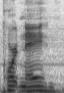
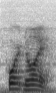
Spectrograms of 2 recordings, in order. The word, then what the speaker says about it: Portnoy: do you say his last name is it portney dave portney portnoy portnoy okay like every everything barcelo does is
